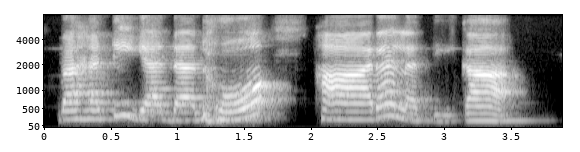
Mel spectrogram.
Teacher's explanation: Here the first da is alpa prana, second dha is Mahaprana.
